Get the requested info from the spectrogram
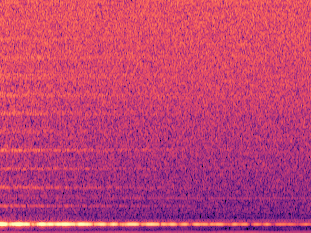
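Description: The closing held synthesizer note of a trance track: one steady mid-pitched tone, pulsing a little under three times a second, fading out to silence.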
